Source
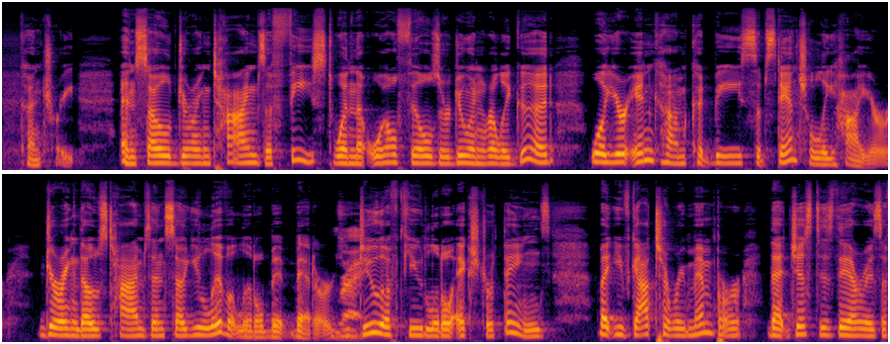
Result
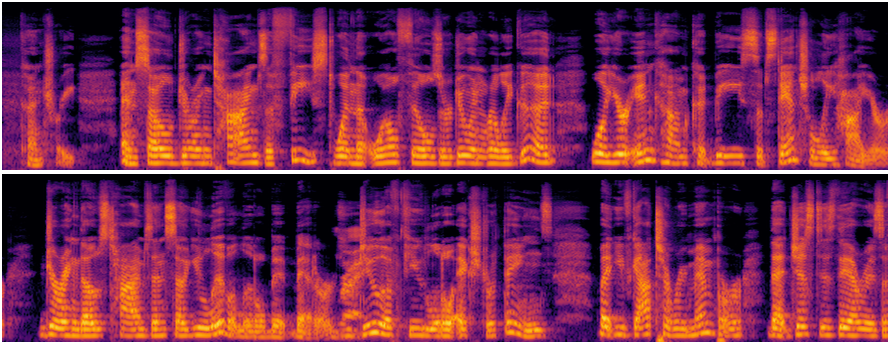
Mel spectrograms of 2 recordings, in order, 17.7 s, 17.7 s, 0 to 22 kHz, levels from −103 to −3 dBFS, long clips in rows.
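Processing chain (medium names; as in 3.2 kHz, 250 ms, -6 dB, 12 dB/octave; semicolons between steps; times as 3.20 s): chorus 1.5 Hz, delay 20 ms, depth 5.7 ms; trim +7.5 dB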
